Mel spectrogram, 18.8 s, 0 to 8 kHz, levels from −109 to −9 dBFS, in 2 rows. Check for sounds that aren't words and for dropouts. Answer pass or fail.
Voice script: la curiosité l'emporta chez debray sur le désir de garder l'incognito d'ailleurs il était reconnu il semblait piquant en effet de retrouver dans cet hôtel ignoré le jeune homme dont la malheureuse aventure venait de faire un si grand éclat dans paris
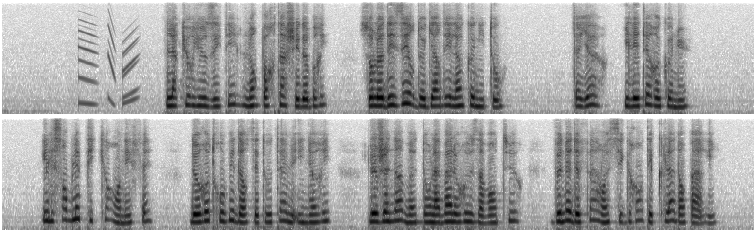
fail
